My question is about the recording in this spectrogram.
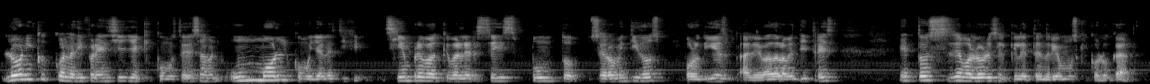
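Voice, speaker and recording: A man's voice: on the high side, a little fast. Young man explaining chemistry step by step. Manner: methodical, starts many sentences with "bien", restarts often. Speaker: student presenting homework.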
